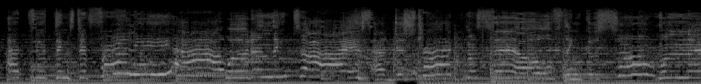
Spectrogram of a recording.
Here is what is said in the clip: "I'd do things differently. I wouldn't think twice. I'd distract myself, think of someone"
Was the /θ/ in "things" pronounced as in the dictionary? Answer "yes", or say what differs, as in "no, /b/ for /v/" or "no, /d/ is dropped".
yes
